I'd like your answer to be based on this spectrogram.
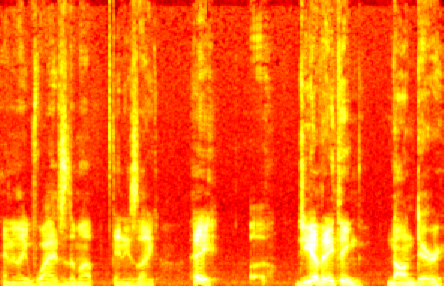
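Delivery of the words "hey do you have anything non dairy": mock very formal American voice. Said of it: "in the whitest way possible, like, in the most formal".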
